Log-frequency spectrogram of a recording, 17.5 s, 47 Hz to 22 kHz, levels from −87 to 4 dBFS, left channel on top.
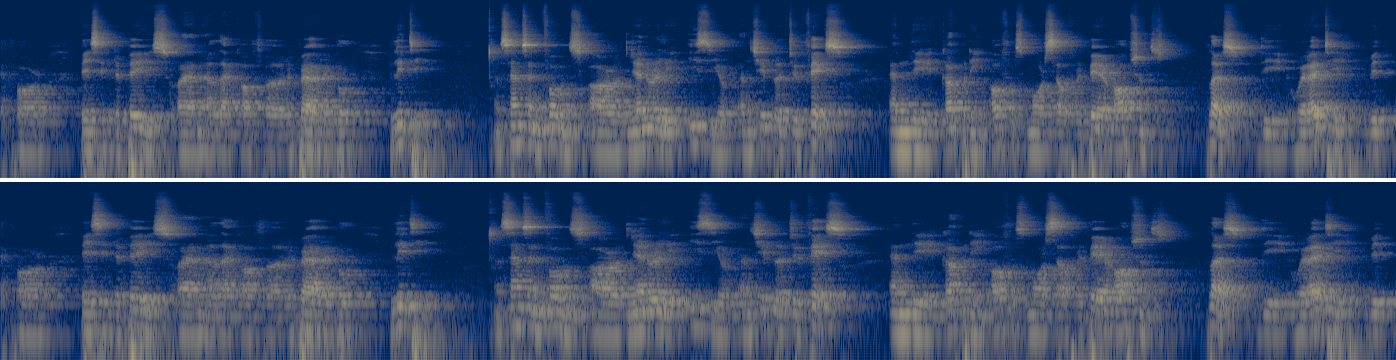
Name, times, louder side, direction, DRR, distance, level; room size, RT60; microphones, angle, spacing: voice 1, 0.2-0.5 1.0-4.4 4.9-5.3 6.2-10.6 11.1-14.6 15.1-15.5 15.8-17.3, left 3 dB, 45° left, 1 dB, 0.5 m, -35 dB
3.2 x 2.1 x 3.0 m, 1.3 s
head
